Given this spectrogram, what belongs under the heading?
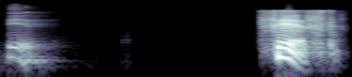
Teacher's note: E o TH, ele é lábio dental, não, ele é dental, fricativo, desvozeado também.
